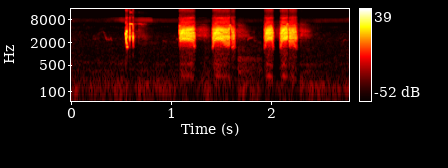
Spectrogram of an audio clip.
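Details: Black francolin calling: a short harsh note, then two longer rasping buzzy notes, then two quick grating notes, all within two seconds, against a quiet background.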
